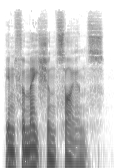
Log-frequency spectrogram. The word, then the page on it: information science: British English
